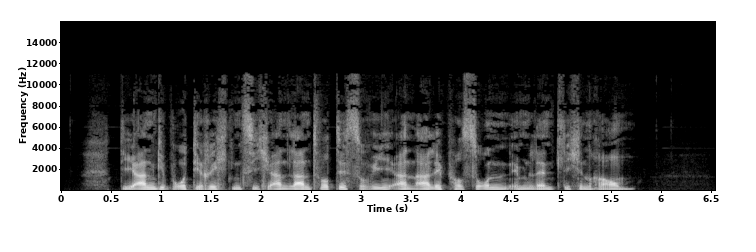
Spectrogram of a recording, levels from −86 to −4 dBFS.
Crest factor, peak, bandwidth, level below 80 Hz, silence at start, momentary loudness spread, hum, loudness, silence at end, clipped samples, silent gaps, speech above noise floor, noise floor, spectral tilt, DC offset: 20 dB; -2 dBFS; 11.5 kHz; -50 dBFS; 0.3 s; 9 LU; none; -23 LUFS; 0.8 s; under 0.1%; none; 46 dB; -68 dBFS; -5.5 dB/octave; under 0.1%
